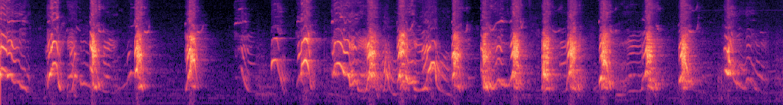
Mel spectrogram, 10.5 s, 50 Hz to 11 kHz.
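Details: Two Collie puppies, Norris and Amica, 11 weeks old, keep up a run of high yipping barks and whiny squeals, short bursts about every half second with bent, wavering pitch, little pause between them.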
